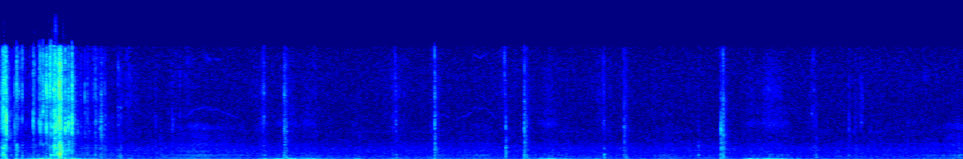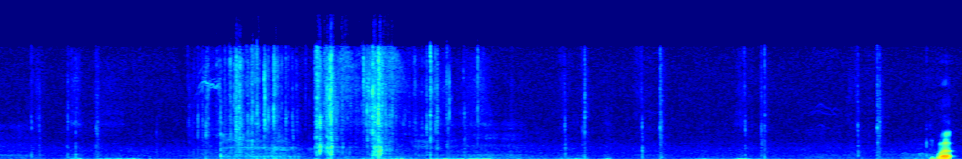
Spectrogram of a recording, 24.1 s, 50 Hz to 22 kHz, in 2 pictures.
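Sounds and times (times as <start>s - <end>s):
wrapper tearing and crinkling: 0.0s - 1.5s, 14.8s - 17.7s.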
